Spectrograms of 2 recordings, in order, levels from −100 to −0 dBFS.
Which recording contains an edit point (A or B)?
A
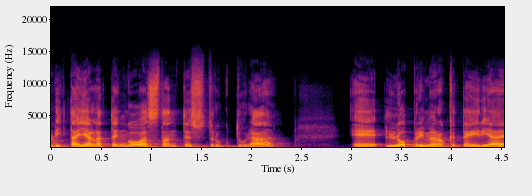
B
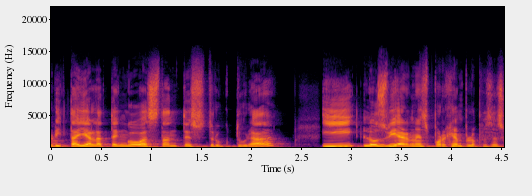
B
